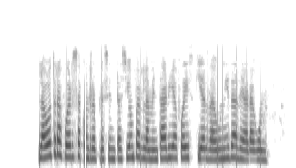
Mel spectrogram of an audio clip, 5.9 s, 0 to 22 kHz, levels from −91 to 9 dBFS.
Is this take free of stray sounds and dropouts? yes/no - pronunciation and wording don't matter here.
no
